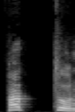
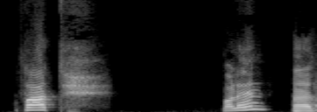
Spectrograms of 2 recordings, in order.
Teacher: ফাত্তু নয়, ফাত্তু নয়, কলকলা নয়, ফাতহ, বলেন, ফাতহ, فتح হা উচ্চারণ করেন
